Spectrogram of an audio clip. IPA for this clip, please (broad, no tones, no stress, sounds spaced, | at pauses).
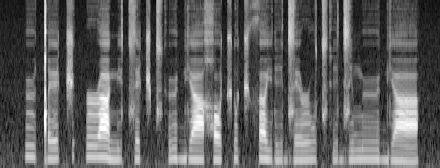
ʉ ǃ e t͡ʃ | ɹ a mʲ ɵ t͡s e t͡ʃ t͡sʼ ʉ bʲ aː χ o t͡ʃ ɾ u t͡ʃ θ ɐ j ɾ i d͡z e ɹ u t͡sʼ i d͡z i m ʉː bʲ a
